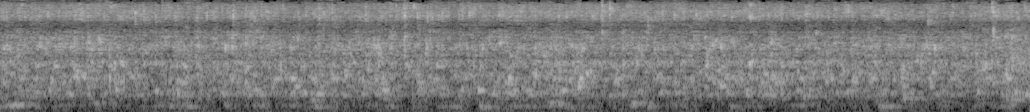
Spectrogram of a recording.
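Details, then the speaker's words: Steady hissing water spray with simultaneous suction from an ultrasonic Cavitron scaler removing heavy lingual calculus in a patient who likely hasn't seen a dentist for years; ultrasonic dental scaler with water spray and suction. "Plus, with all this water shooting from the cavitron, you also want to kind of be mindful of that too. That's why they have the suction going at the same time, because it's a lot of water that shoots up."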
